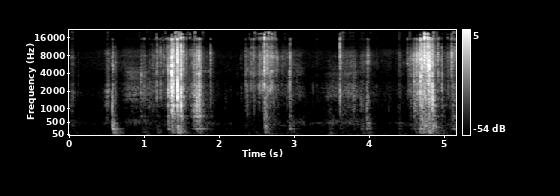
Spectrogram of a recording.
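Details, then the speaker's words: Range Rover Classic 2-door Suffix A under restoration, engine off: dry crackling crunches in short bursts as the floor metal is prodded; the panel is rotted through and crumbling. "so this is the bit that i wasn't expecting but then again it's not really a hard bit so it looks like this is basically made out of peanut butter as you can hear"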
